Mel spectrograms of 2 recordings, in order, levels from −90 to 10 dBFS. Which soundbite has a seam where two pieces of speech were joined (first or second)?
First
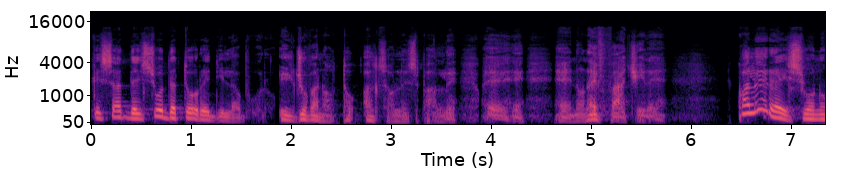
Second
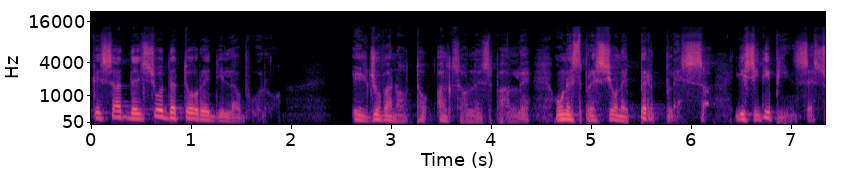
first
